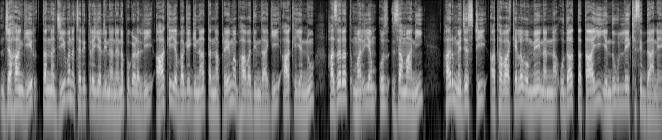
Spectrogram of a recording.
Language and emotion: Kannada, neutral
